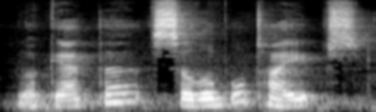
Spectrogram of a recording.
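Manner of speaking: ordinary talk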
